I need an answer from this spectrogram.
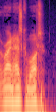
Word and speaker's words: Reinheitsgebot: And as a result of that, the Reinheitsgebot.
